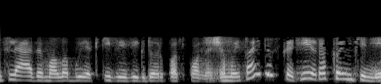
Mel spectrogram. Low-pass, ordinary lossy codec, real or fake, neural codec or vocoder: 3.6 kHz; AAC, 16 kbps; fake; vocoder, 22.05 kHz, 80 mel bands, Vocos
